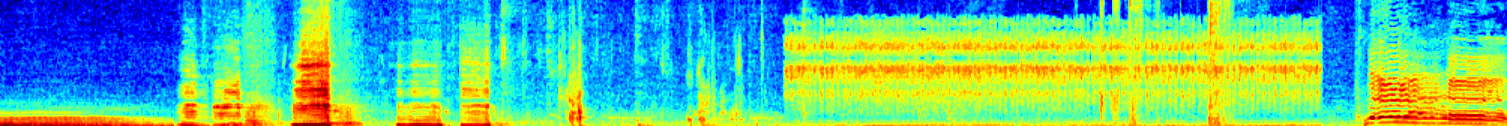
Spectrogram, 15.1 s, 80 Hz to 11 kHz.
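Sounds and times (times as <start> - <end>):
steady high hiss: 7.9 - 13.2
goat bleating: 13.6 - 15.0.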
